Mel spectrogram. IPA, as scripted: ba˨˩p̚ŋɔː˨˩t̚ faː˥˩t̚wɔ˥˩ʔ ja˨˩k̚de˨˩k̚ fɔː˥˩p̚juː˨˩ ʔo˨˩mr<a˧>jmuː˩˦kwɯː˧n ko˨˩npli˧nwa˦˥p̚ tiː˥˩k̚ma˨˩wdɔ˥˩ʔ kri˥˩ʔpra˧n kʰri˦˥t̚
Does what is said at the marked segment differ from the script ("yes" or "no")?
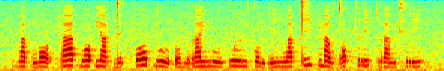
no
